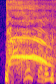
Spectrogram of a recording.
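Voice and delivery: very high squealed shout of a name; high showy shout. Acted. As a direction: call him in a falsetto yell. Calling friend's name.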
